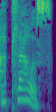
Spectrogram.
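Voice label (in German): "Applaus", German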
